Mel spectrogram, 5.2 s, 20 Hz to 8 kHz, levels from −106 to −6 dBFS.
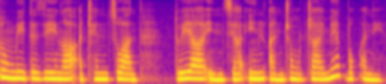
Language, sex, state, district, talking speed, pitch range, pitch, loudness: Mizo, female, Mizoram, Aizawl, 185 wpm, 205-225 Hz, 215 Hz, -11 LUFS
